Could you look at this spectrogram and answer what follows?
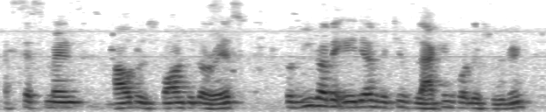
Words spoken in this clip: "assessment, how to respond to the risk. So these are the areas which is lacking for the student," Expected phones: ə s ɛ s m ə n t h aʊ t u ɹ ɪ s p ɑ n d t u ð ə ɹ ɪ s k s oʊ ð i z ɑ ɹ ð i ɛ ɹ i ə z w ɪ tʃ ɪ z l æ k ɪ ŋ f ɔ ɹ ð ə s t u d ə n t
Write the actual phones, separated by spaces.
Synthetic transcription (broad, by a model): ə s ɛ s m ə n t h aʊ t u ɹ ɪ s p ɑ n d t u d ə ɹ ɪ s k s oʊ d i z ɑ ɹ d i ɛ ɹ i ə z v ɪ tʃ ɪ z l æ k ɪ ŋ f ɔ ɹ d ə s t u d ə n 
